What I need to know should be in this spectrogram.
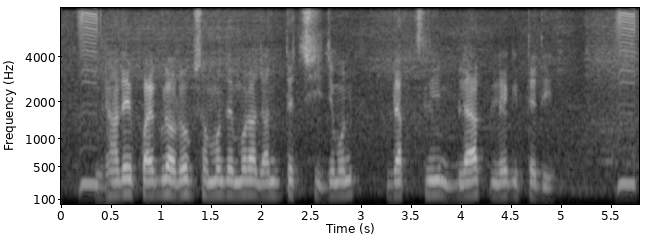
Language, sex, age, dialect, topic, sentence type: Bengali, male, 18-24, Western, agriculture, statement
